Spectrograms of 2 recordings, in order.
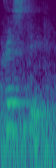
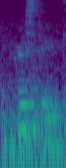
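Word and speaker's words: cristae: Its name is, these folds are called Christi. Christi. But it's not spelled like you think.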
